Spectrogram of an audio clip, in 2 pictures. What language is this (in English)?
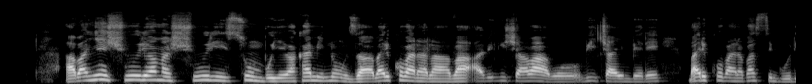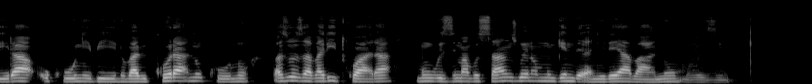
Rundi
